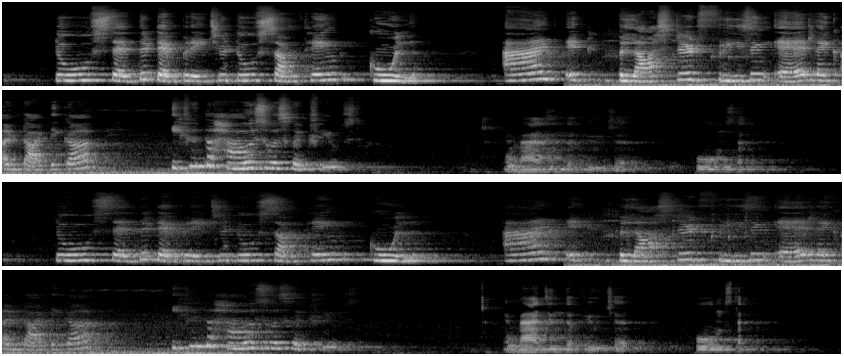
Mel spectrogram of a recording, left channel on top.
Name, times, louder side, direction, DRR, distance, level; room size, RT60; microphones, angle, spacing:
voice 1, 0.5-4.3 5.0-9.4 10.1-11.9 13.4-13.6, left 4 dB, 50° left, 0.5 m, -20 dB
sound 1, 5.6-10.7, equal, 15° right, 0.7 m, -31 dB
voice 2, 13.4-14.7 15.3-15.8, right 3 dB, 60° right, 0.9 m, -30 dB
8.7 x 7.9 x 4.8 m
head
